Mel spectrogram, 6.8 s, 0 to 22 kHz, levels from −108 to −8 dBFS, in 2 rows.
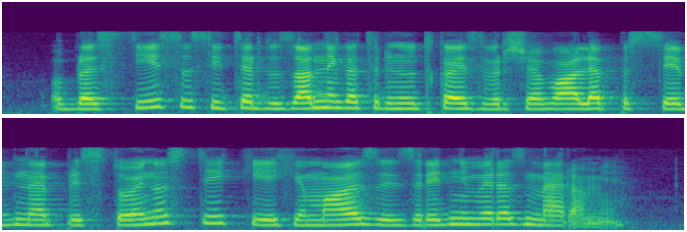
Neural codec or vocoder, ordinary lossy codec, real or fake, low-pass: none; none; real; 7.2 kHz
